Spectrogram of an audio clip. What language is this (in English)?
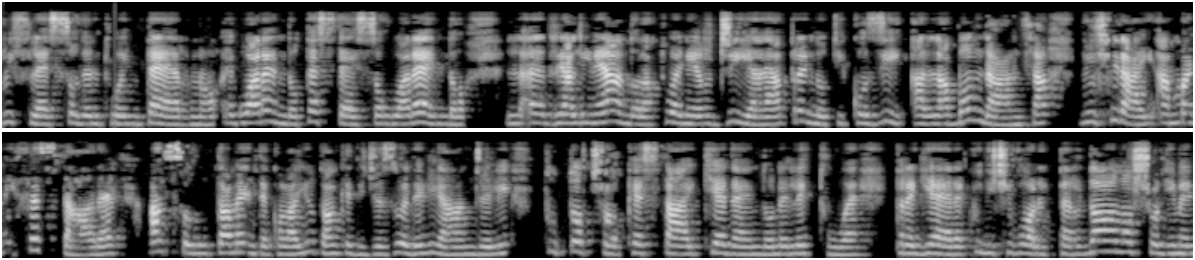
Italian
